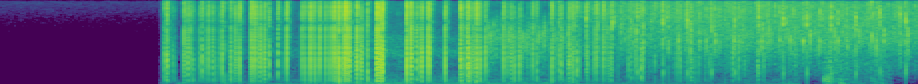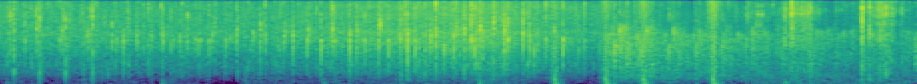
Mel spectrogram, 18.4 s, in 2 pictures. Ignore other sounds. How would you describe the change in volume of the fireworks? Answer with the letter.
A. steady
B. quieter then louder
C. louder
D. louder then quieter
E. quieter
D.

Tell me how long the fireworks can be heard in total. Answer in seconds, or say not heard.
7 s.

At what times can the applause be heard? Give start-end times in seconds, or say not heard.
4.8-18.3.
